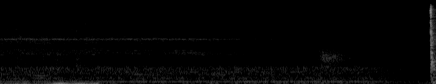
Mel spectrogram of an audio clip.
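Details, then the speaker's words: Quantum ProDrive ELS 170MB IDE hard drive: faint steady spin hum with no seek/initialization chatter, spinning down to silence before a sharp click while computer still runs; stuck actuator arm. "so you don't hear that typical hard drive initialization sound and after a while the drive just spins down even though the computer is still running"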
